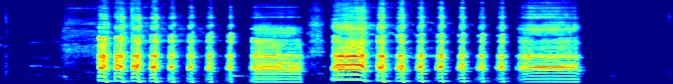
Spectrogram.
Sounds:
Laughter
